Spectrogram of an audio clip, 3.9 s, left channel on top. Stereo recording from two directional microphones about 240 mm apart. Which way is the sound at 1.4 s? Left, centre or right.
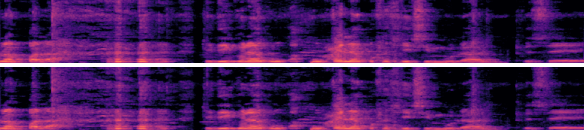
Centre.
